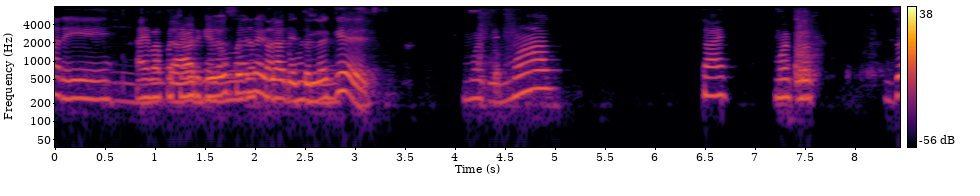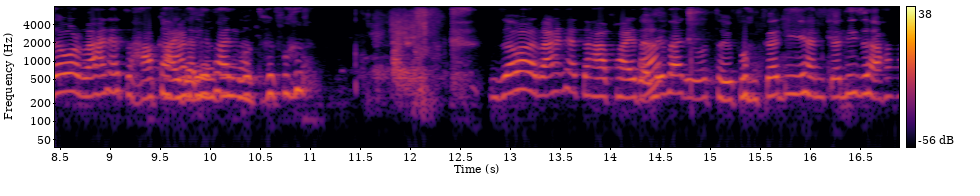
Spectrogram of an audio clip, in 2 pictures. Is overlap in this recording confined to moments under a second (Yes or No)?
No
